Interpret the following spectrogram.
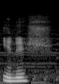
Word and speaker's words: Inis: kind of reminds me like like I have a board game that's like it's like spelled like I N I S but it's pronounced inish.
